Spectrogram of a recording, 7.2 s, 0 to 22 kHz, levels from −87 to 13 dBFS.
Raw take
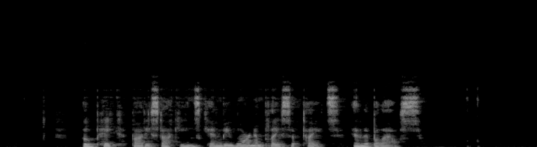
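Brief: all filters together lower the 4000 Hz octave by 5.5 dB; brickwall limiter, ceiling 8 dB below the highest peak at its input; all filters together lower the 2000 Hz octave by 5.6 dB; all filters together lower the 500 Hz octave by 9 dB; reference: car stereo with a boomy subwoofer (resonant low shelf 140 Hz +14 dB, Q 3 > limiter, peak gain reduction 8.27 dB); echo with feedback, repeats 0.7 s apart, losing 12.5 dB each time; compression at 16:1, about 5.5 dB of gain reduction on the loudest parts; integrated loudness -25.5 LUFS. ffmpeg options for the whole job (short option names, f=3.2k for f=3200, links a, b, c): -af "equalizer=f=500:t=o:g=-9,equalizer=f=2k:t=o:g=-5,equalizer=f=4k:t=o:g=-8,acompressor=threshold=-30dB:ratio=16,alimiter=level_in=4.5dB:limit=-24dB:level=0:latency=1,volume=-4.5dB,lowshelf=f=140:t=q:w=3:g=14,aecho=1:1:700|1400|2100:0.237|0.0569|0.0137,volume=13dB,alimiter=limit=-16dB:level=0:latency=1"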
